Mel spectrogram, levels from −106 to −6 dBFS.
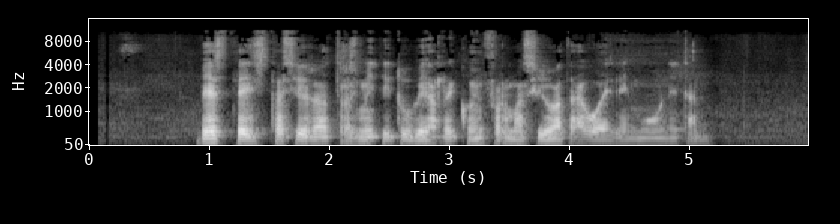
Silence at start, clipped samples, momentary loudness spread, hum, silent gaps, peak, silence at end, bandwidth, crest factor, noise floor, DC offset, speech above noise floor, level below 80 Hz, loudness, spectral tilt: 0.9 s; under 0.1%; 16 LU; none; none; -4 dBFS; 0.9 s; 11.5 kHz; 26 dB; -63 dBFS; under 0.1%; 37 dB; -62 dBFS; -26 LUFS; -4.5 dB/octave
